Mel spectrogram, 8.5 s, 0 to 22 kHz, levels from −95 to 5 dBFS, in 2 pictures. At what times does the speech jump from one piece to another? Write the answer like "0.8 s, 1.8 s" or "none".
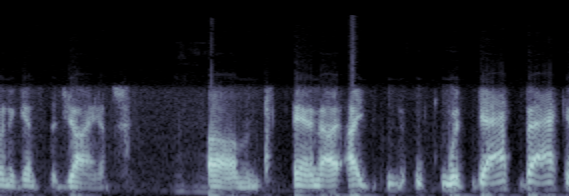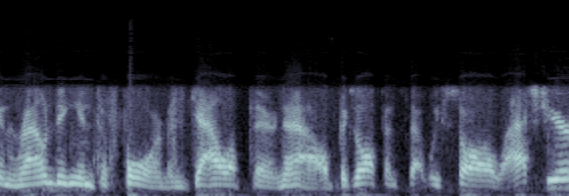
6.9 s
